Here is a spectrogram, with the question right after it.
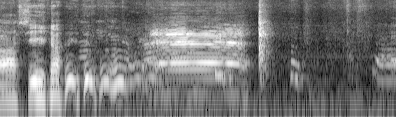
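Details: Goat bleating as a boy invites his mother to feed the goats. A burst of speech comes first, then a steady, buzzy bleat of about one second, rich in harmonics, followed by more faint talking.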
